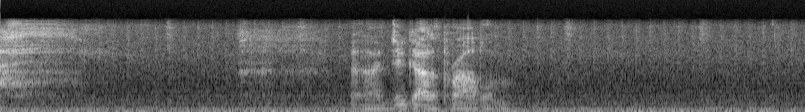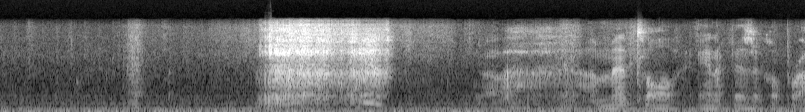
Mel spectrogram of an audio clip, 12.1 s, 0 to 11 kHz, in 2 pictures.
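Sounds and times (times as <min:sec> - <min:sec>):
man blowing his nose: 0:08.0 - 0:09.1.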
